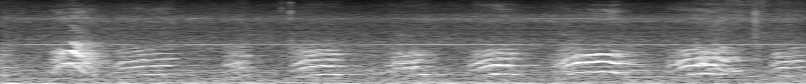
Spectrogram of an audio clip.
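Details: Three male Karakurt dog puppies give high whining yelps, each call arching up then down in pitch, repeated about twice a second over a steady low hum.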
